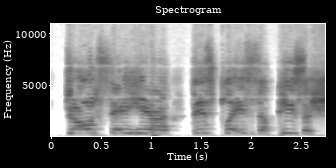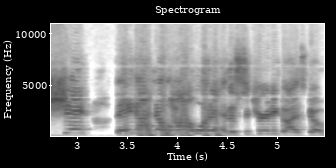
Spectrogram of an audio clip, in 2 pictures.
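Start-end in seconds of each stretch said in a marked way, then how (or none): 0.2-4.4 loud, high, shrill screamed rant. Recounting a dispute with security guards, calling out to arriving customers: retelling screaming. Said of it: "I'm screaming".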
